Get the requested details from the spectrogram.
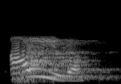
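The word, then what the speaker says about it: haïr: L'autre exemple, c'est ire. Ire. Ire. Here also, H will be silent. Ire. Ire means to hate. To hate. Ire.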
